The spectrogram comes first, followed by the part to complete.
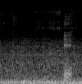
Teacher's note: را ساکن سے پہلے زبر ہے، تو ہم یہاں را کو فل ماؤتھ کریں گے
